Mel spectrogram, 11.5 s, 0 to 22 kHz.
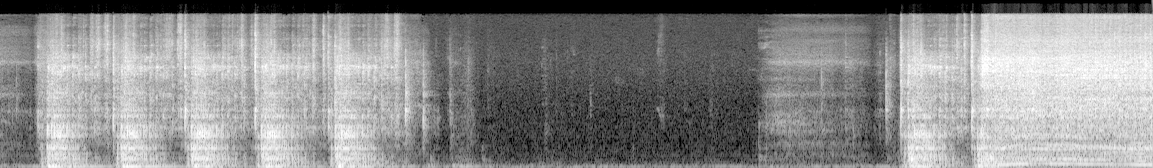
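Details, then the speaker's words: Stihl HS45 hedge trimmer, previously hard to start, after a service, priming and choke. Several pull bursts, then it catches and revs to a steady high buzz with no smoke or bogging. Runs healthy. "it started off okay it's not smoke it's not bogging it's not showing any signs of anything that it shouldn't be d"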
